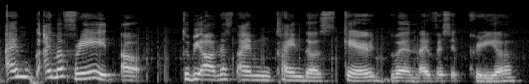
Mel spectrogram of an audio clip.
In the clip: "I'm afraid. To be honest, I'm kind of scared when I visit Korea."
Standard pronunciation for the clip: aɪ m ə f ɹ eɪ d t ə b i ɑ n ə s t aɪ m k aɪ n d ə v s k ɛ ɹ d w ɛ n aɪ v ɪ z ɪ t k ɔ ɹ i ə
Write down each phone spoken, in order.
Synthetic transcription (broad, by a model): aɪ m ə f ɹ eɪ d t ə b i ɑ n ə s t aɪ m k aɪ n d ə s k ɛ ɹ d w ɛ n aɪ v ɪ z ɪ t k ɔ ɹ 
